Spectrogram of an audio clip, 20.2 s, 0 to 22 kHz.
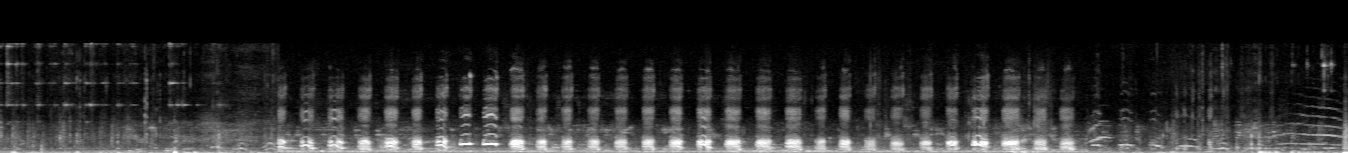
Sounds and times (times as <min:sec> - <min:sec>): Dog: 0:00.0 - 0:20.2
Speech: 0:01.8 - 0:20.1.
